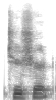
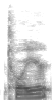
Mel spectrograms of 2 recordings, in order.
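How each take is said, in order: First: The name is read out as it is spelled. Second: The name is said with a different, unspelled sound. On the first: "it's spelled Two Shirt" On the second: "I believe it's pronounced Toyert"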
